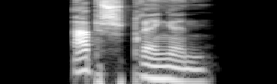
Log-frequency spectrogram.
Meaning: first/third-person plural dependent subjunctive II of abspringen
- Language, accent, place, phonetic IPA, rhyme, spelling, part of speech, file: German, Germany, Berlin, [ˈapˌʃpʁɛŋən], -apʃpʁɛŋən, absprängen, verb, De-absprängen.ogg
